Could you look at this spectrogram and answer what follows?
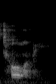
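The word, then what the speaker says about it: Ptolemy: Silent P. So that's Tomlley is the way it's pronounced.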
